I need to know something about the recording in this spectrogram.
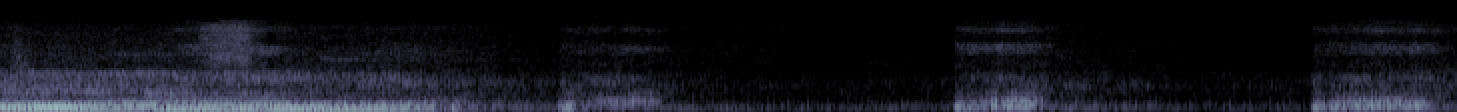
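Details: Snoring while asleep: a long low rumbling breath, then short snuffling breaths about every two seconds in a quiet room; snoring.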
